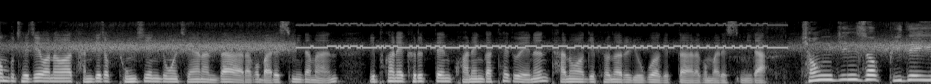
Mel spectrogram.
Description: RTTY (45.45 baud, 170 Hz shift), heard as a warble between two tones, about 2200 Hz centre, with radio static and speech in Korean. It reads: SV8GZ 559 1122 1122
